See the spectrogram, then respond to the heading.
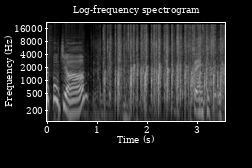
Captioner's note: crowd applauding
